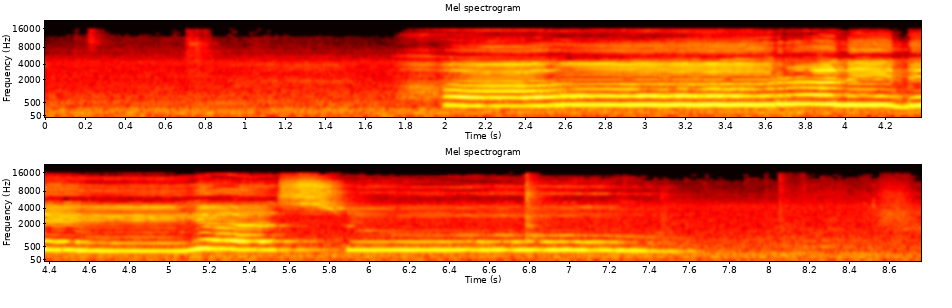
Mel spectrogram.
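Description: A girl singing an Arabic hymn solo and unaccompanied into a handheld microphone. After a pause of about two seconds she sings one long line of held notes with small turns, taking a quick breath partway through, and the last note fades out near the end.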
